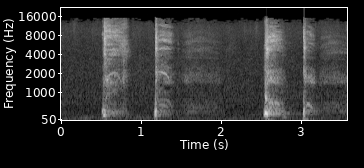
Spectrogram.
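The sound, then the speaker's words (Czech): A man coughs in four harsh, separate bursts: two close together, a pause, then two more. Each is loud and abrupt over a quiet background. “Muž zakašlal a odplivnul si.”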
